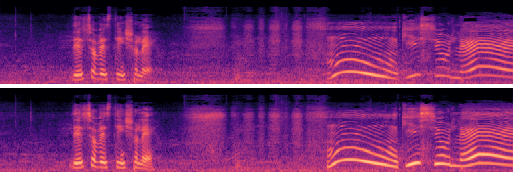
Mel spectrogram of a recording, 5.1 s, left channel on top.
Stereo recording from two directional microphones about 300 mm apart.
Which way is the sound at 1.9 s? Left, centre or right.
Right.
